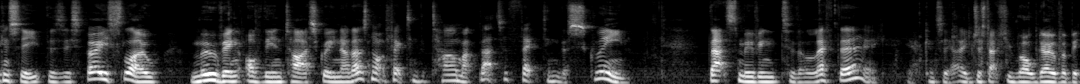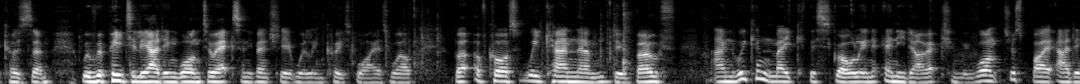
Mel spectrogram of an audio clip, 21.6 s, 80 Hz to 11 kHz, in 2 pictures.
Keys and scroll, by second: 9.7 Down, 9.8 Down, 10.0 Down, 10.1 Down, 10.3 Down, 10.5 Down, 14.2 Down, 14.5 Left, 14.8 Delete, 15.0 Up, 16.1 Delete, 16.7 F6, 16.9 Return.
